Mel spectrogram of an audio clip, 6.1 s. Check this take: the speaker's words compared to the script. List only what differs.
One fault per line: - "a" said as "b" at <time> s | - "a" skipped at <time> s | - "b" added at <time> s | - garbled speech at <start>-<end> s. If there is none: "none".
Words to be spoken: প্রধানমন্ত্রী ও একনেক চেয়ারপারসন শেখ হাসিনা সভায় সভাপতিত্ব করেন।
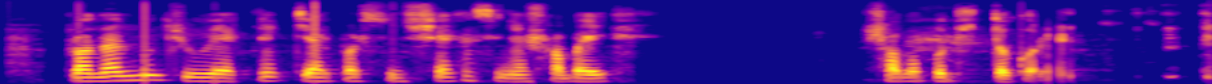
none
